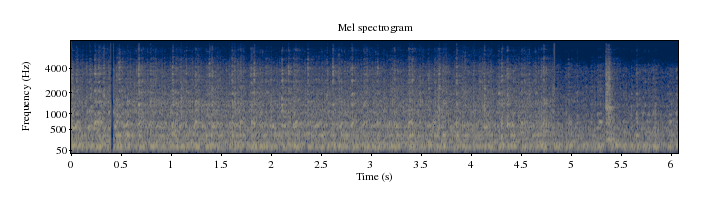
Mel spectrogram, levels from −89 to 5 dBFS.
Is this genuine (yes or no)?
yes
